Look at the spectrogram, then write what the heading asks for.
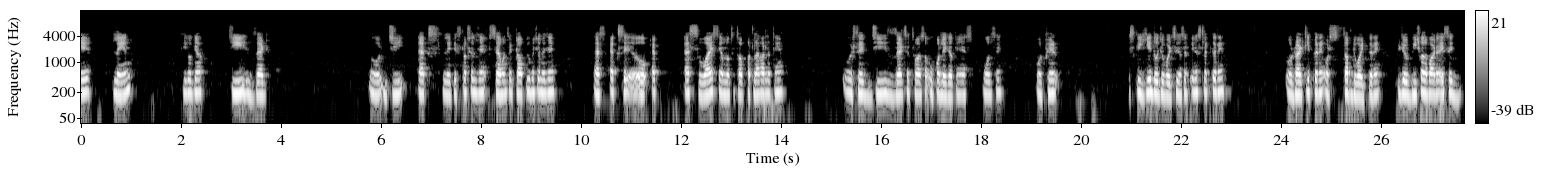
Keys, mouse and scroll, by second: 2.5 g, 5.8 g, 8.4 KP_7, 10.0 s, 11.9 s, 14.2 KP_1, 15.7 g, 19.6-21.2 middle drag, 21.2 click, 22.3 shift+click, 24.1-26.5 right drag, 26.5 click.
